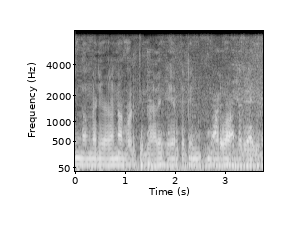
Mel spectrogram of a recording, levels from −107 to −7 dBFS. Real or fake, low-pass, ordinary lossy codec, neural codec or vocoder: fake; 7.2 kHz; none; codec, 44.1 kHz, 3.4 kbps, Pupu-Codec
